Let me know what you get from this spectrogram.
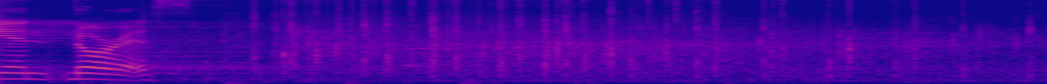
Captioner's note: audience applauding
